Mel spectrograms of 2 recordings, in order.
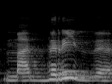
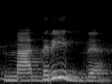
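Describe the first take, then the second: No difference in how they are said.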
